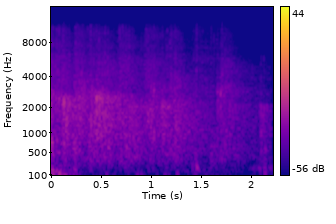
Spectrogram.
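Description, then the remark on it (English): An audience applauds a man in the audience on his birthday, a dense wash of many hands clapping at a fairly even level for a couple of seconds with no talking over it. “could everyone please give him a round of applause?”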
